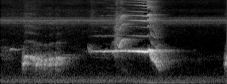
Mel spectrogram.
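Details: Local black-naped oriole giving its 'rintihan' (moaning) call. A buzzy nasal note is followed by a long level whistle that breaks into a harsh downward rasp, with a brief start of another note at the end.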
